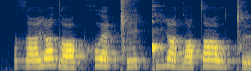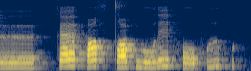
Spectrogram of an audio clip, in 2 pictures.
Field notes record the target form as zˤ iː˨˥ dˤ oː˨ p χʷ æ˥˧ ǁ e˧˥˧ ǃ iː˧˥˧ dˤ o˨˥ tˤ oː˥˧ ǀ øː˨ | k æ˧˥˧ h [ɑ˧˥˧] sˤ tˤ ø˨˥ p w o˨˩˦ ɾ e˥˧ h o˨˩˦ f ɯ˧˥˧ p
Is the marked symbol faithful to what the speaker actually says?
yes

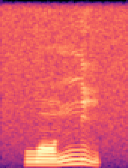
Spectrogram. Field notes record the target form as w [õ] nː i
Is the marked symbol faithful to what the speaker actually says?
yes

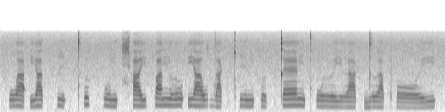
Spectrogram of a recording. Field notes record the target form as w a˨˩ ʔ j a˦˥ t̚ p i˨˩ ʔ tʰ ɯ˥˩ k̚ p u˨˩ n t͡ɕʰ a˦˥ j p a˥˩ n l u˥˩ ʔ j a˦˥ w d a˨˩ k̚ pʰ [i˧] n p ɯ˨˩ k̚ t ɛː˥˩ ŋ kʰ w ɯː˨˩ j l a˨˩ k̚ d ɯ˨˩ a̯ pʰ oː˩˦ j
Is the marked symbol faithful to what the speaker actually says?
yes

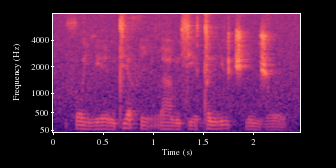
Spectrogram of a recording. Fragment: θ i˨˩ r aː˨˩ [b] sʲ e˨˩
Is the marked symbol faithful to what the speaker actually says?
no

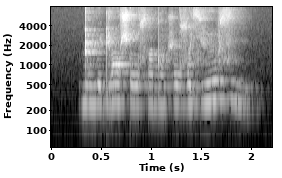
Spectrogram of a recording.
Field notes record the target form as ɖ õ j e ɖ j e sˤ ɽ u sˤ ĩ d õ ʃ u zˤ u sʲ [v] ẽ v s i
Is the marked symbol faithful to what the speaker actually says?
yes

